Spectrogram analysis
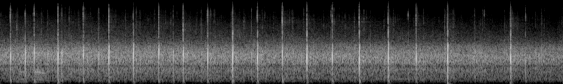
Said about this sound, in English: So please, a round of applause for everyone who's a music minister.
